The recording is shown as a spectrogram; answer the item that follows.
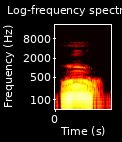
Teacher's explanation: putting my tongue against the palate and pushing the air through my mouth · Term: L sound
